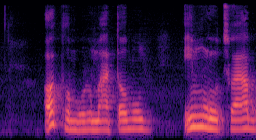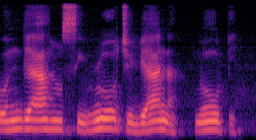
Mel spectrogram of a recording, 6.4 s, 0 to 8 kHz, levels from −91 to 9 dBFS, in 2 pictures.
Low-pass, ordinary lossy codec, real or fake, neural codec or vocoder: 7.2 kHz; none; fake; codec, 16 kHz, 0.8 kbps, ZipCodec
